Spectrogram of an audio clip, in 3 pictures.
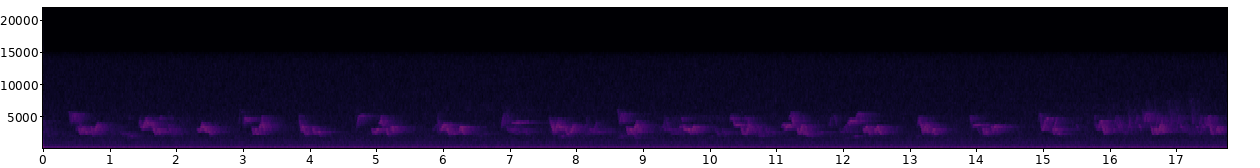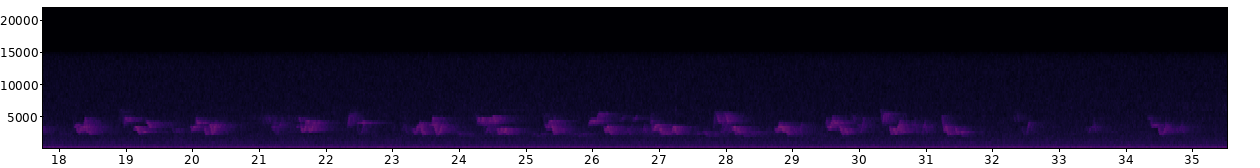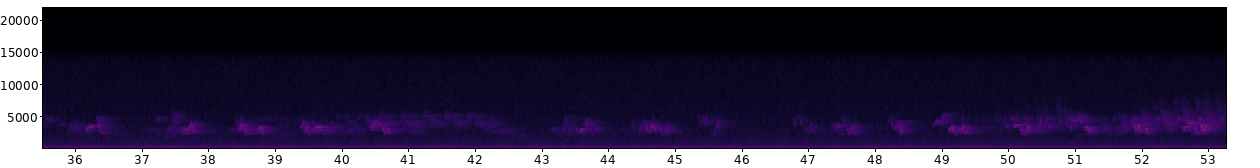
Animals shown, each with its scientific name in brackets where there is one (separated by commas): Ovenbird (Seiurus aurocapilla), Red-eyed Vireo (Vireo olivaceus)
